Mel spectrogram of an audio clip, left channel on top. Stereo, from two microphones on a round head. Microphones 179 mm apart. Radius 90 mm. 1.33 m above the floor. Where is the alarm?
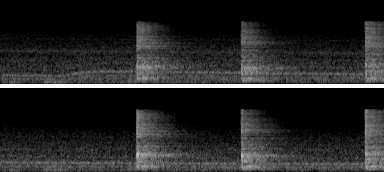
35° right (ahead or behind), 1.6 m.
